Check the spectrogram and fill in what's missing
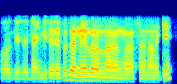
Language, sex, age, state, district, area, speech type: Tamil, male, 18-30, Tamil Nadu, Tiruchirappalli, rural, conversation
